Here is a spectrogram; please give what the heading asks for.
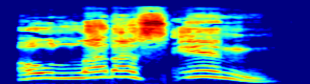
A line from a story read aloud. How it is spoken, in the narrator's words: poor birds cried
